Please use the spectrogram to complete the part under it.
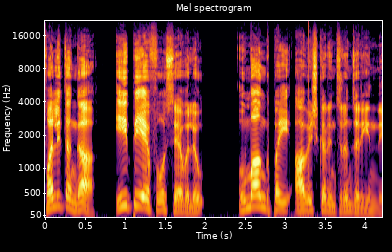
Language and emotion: Telugu, neutral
